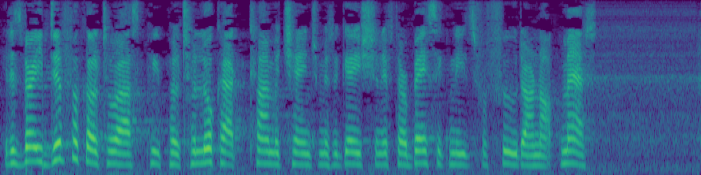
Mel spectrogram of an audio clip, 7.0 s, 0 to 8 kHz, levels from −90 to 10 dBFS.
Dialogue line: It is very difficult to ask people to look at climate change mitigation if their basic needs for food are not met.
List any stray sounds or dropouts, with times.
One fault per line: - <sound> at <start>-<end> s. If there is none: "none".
none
